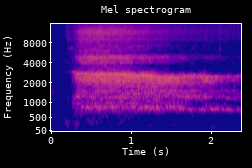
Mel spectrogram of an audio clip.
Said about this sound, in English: Can you start breathing nice and slow? Deep breath in and a deep breath out.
